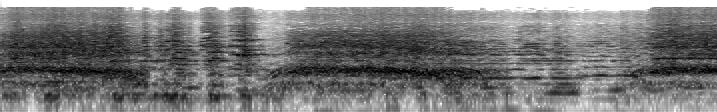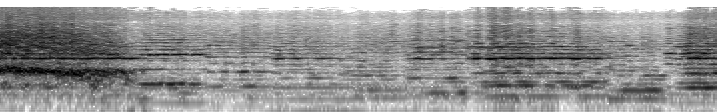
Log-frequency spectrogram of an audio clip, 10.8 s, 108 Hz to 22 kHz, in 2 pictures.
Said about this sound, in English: It was the 10th Army's turn to cheer the chief.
